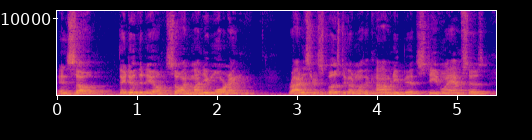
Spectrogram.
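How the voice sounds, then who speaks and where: A man's voice: on the high side, quick pace, darkish tone. A man speaking at a seminar, telling a folksy anecdote and acting out the dialogue. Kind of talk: storytelling talk to an audience. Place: meeting room with audience. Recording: roomy room, speaker far from mic, faint noise.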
